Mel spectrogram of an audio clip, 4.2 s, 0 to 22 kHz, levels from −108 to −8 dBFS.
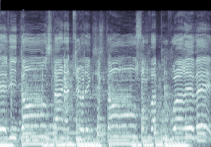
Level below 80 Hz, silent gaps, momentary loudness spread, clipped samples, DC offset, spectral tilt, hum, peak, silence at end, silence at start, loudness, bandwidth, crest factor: -16 dBFS; none; 4 LU; under 0.1%; under 0.1%; -4.5 dB/octave; none; 0 dBFS; 0 s; 0 s; -12 LUFS; 16 kHz; 12 dB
